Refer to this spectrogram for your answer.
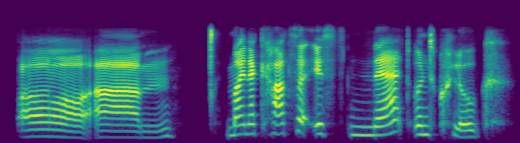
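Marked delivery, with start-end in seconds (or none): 2.3-4.9 slow, carefully placed German with French accent. Answering a request to talk about pets in German: German with a French accent. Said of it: "You were speaking German with a French accent".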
